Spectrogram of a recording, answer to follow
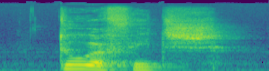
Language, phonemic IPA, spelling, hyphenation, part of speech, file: Dutch, /ˈtur.fits/, toerfiets, toer‧fiets, noun, Nl-toerfiets.ogg
- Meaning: a bicycle designed or modified for touring with luggage, a touring bicycle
